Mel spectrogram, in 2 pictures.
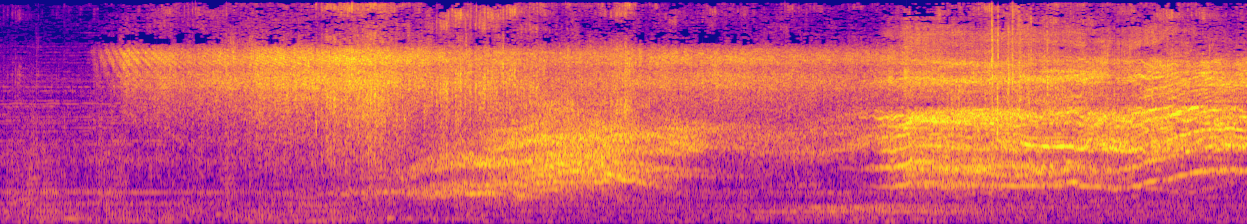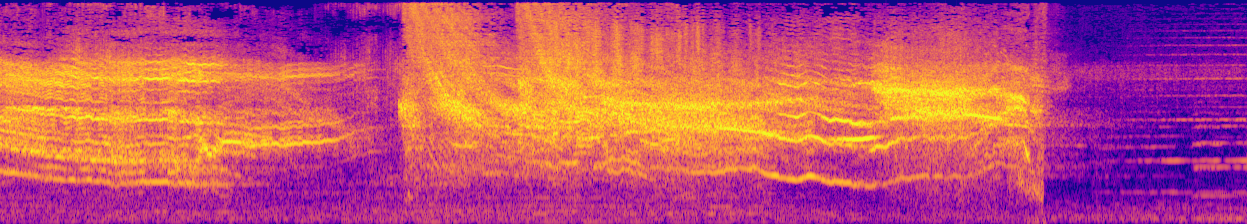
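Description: Science-fiction film sound effects: a hissing energy-weapon beam and a creature's wavering, warbling shrieks that rise and fall in long stretches over a music score, cutting off suddenly near the end.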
